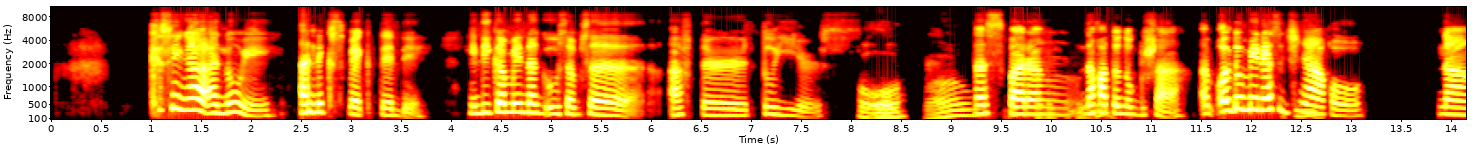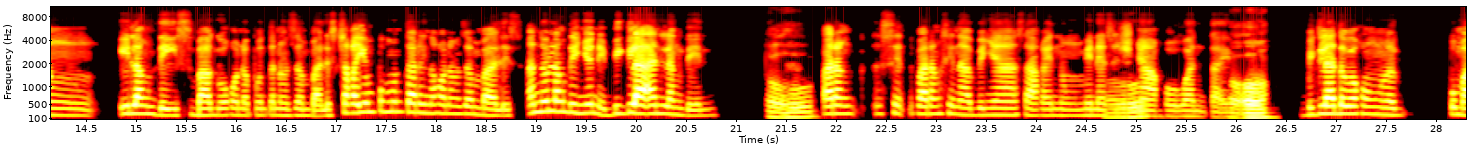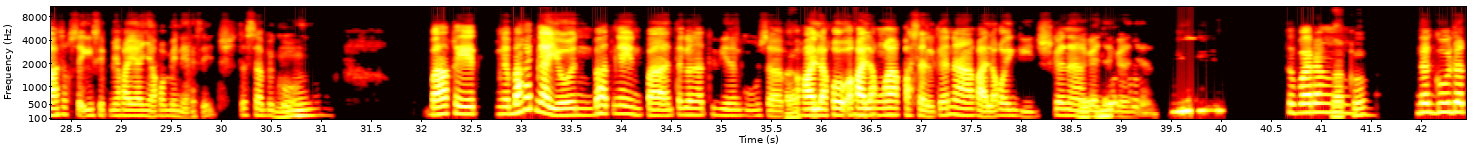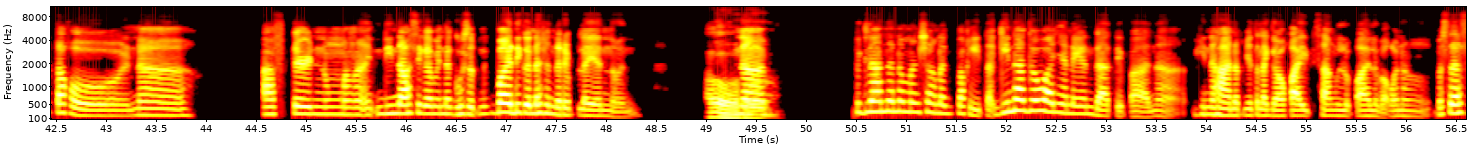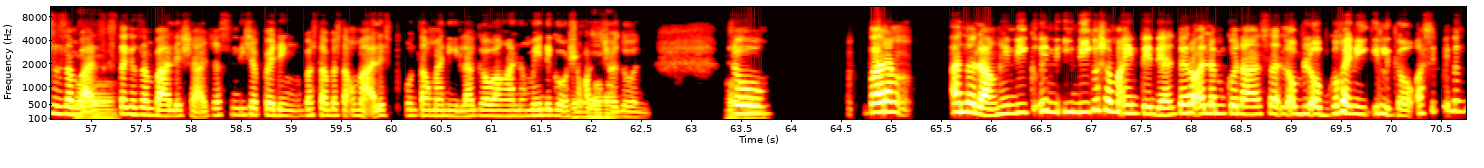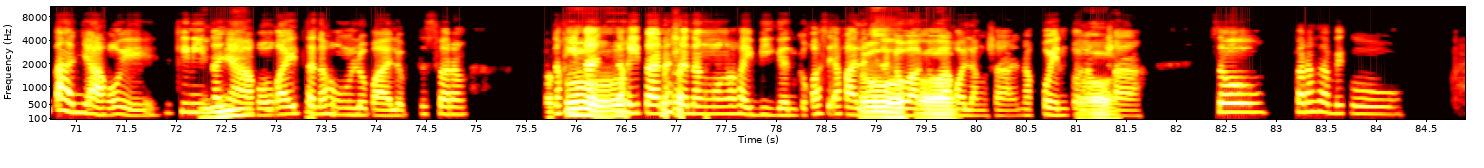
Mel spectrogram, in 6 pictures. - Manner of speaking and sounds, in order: other background noise; singing: "Bakit ngayon"; laugh
- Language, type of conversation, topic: Filipino, unstructured, Ano ang pinakamagandang alaala mo sa isang relasyon?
